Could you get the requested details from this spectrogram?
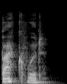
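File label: "backward", British English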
